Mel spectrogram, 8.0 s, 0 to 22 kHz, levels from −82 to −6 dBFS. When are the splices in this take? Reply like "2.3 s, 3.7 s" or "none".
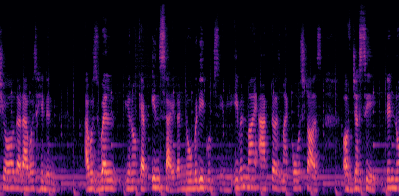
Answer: none

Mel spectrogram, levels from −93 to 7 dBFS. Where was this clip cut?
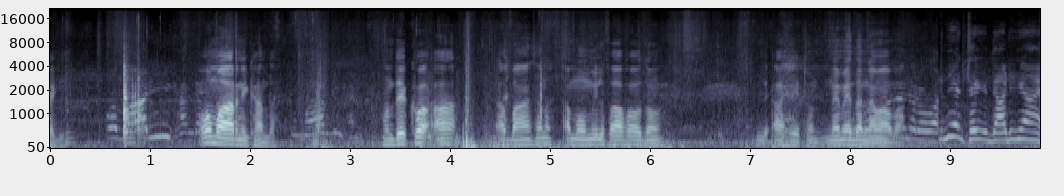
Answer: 8.9 s

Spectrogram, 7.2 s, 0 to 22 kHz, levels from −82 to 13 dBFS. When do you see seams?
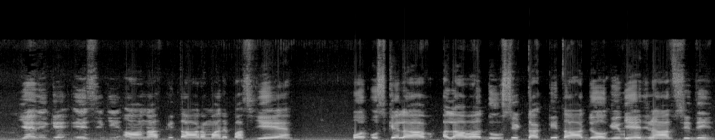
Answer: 6.2 s

